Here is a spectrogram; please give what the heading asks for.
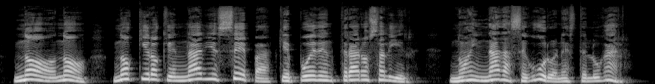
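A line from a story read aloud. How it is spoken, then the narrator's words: Fearful exclamation. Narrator (Spanish): Con temor en su voz, el guardia exclamó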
